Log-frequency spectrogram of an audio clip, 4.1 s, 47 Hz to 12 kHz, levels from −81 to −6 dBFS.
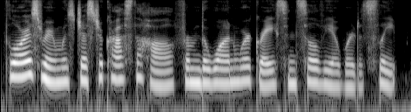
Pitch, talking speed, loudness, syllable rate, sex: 205 Hz, 250 wpm, -19 LUFS, 6.1 syllables/s, female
